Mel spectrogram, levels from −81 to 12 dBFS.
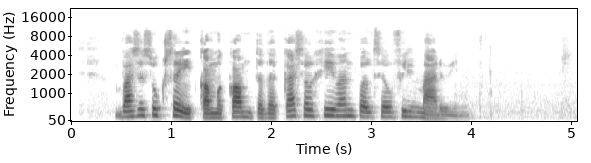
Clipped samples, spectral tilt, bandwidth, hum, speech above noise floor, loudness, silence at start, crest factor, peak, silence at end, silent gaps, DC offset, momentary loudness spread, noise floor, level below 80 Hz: under 0.1%; -5.5 dB/octave; 11 kHz; none; 40 dB; -25 LUFS; 0.45 s; 22 dB; -4 dBFS; 1.1 s; none; under 0.1%; 8 LU; -65 dBFS; -78 dBFS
